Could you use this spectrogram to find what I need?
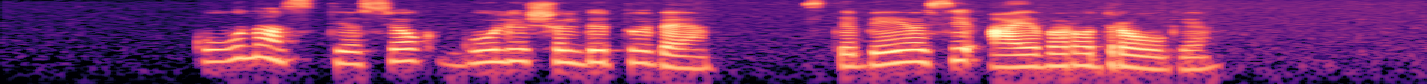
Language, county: Lithuanian, Vilnius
